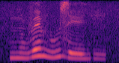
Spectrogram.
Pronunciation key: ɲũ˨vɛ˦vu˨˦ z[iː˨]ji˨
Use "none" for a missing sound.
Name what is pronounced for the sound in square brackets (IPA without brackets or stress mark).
eː˨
